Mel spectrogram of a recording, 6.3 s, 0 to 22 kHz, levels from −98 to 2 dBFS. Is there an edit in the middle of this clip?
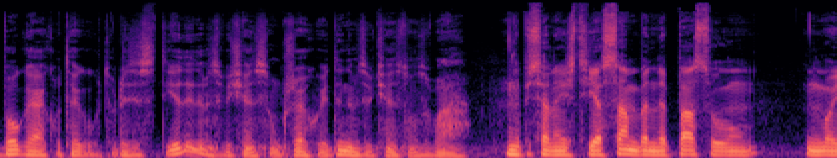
no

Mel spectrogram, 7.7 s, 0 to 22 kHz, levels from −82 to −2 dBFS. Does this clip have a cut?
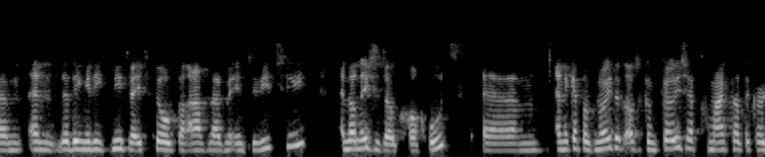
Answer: no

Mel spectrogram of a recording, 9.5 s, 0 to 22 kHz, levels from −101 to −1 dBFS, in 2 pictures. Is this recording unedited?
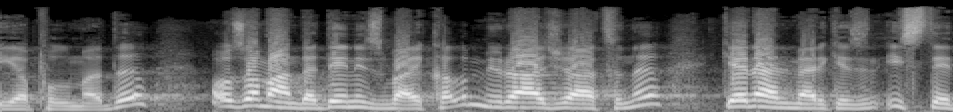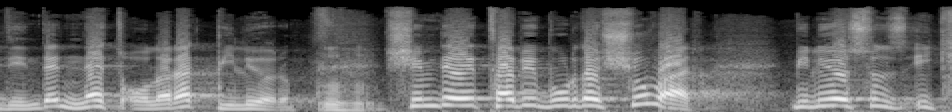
yes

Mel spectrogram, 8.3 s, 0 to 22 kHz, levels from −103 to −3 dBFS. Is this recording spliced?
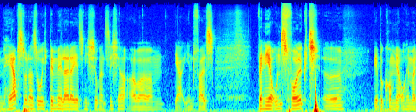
yes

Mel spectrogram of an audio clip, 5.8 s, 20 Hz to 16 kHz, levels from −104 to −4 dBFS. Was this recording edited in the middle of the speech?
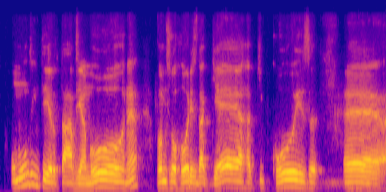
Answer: yes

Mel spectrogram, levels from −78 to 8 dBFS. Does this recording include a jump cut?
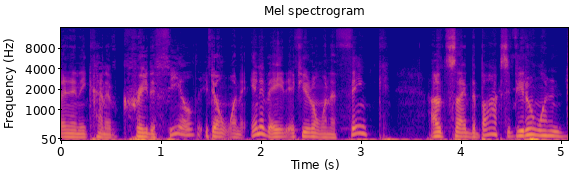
yes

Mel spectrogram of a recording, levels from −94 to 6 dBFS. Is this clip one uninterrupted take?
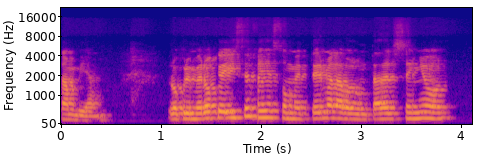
no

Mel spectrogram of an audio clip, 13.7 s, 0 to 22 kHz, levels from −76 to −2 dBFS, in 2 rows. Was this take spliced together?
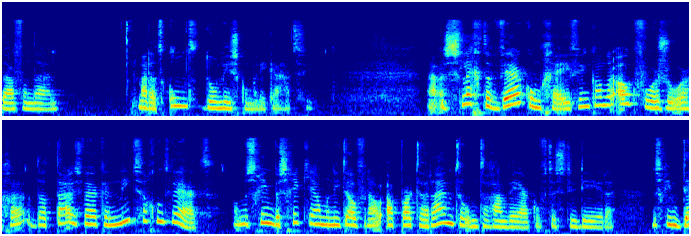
yes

